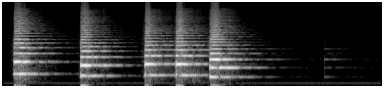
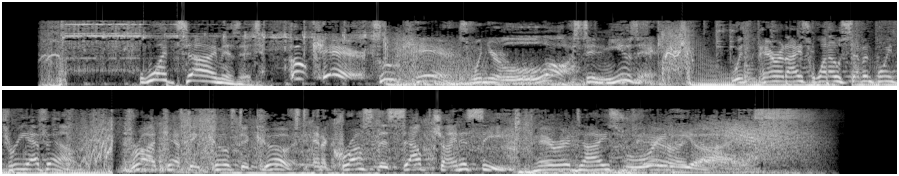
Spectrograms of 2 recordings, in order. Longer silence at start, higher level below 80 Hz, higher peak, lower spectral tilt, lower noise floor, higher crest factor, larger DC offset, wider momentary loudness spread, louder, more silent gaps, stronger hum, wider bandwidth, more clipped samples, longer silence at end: second, 0.1 s vs 0.35 s; second, -42 dBFS vs -18 dBFS; about the same, 0 dBFS vs 0 dBFS; second, 1 dB/octave vs -3.5 dB/octave; second, -56 dBFS vs under -90 dBFS; about the same, 12 dB vs 10 dB; neither; first, 15 LU vs 3 LU; about the same, -8 LUFS vs -9 LUFS; neither; neither; first, over 20 kHz vs 9.2 kHz; first, 4% vs under 0.1%; first, 1.3 s vs 0.7 s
